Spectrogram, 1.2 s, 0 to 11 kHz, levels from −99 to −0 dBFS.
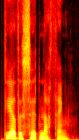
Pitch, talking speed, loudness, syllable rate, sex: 170 Hz, 200 wpm, -19 LUFS, 6.5 syllables/s, female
